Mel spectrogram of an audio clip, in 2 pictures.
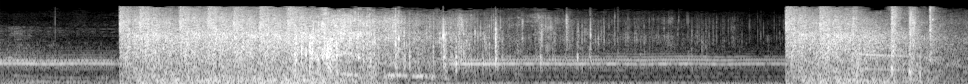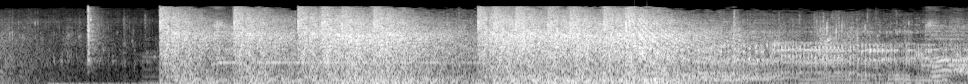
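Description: Heavy blows land with loud, wet thuds and crashes.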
